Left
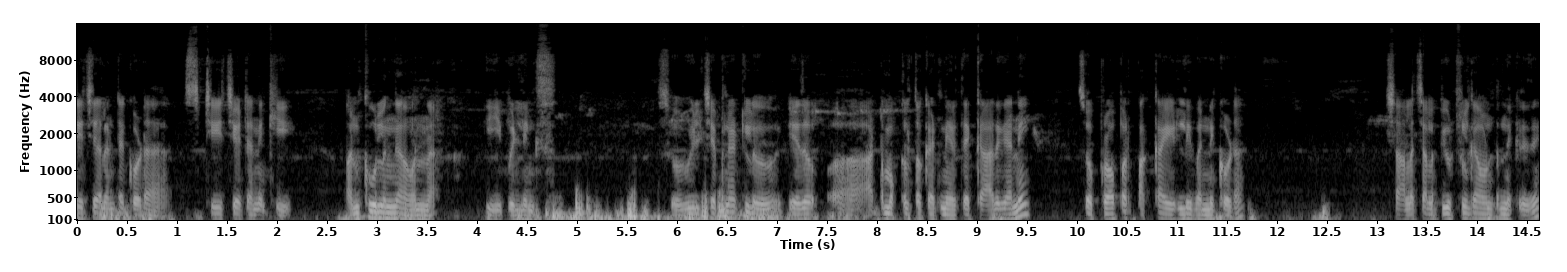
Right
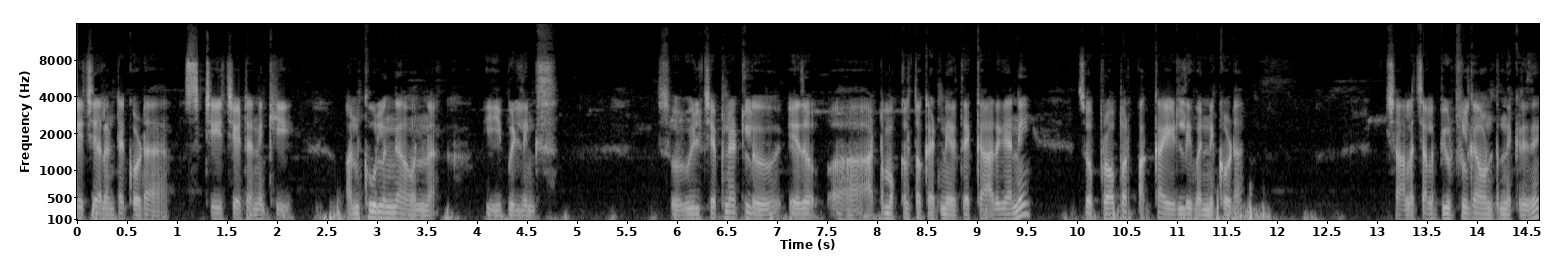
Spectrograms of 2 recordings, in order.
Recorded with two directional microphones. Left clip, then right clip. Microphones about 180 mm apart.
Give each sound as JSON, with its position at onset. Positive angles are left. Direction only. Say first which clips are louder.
{"t": 0.0, "sound": "speech", "louder": "right 9 dB", "side_deg": 0}
{"t": 13.1, "sound": "speech", "louder": "right 8 dB", "side_deg": 0}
